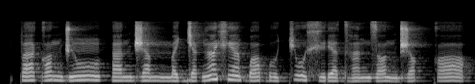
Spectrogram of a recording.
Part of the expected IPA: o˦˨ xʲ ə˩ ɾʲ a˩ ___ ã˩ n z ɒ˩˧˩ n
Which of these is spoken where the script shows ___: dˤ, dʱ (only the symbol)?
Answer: dʱ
